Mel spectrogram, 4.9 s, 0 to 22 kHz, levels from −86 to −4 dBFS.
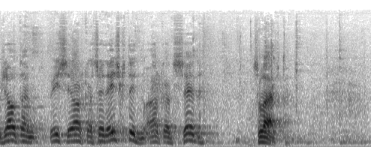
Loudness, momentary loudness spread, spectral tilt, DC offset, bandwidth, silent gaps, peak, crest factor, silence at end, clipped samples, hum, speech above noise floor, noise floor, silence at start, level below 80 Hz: -19 LUFS; 22 LU; -5.5 dB/octave; 0.2%; 16.5 kHz; none; 0 dBFS; 20 dB; 0.05 s; under 0.1%; none; 21 dB; -40 dBFS; 0 s; -58 dBFS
